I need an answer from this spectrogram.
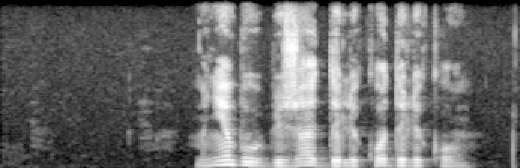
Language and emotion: Russian, sad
